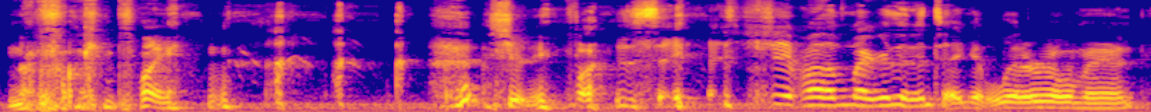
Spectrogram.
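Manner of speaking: high-pitched, talking through real laughter; laughing. Real, not acted. Comedian backpedalling on a risky joke, laughing. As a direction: crack up at your own joke, voice riding up high.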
